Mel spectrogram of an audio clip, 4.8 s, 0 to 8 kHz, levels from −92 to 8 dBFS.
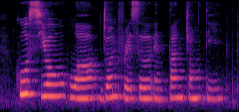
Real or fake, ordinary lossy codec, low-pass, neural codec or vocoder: real; none; none; none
